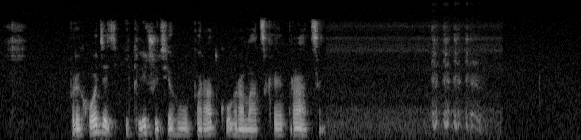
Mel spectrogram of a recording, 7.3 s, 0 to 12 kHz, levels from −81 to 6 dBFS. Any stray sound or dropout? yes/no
yes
